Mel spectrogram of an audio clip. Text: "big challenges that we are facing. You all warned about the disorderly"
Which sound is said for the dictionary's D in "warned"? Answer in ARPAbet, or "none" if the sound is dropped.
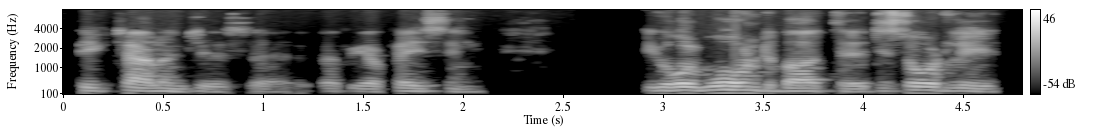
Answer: D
